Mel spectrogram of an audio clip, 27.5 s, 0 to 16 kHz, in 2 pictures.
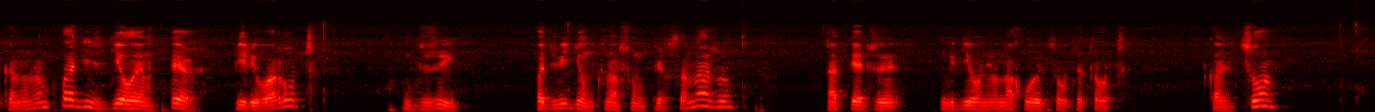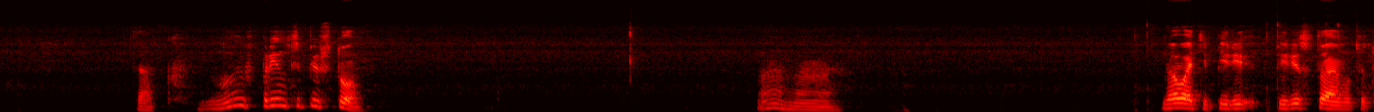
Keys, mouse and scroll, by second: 1.6 r, 4.0 g, 6.8 shift+scroll up 1, 6.9-7.6 shift+middle drag, 10.5 g, 25.2-27.4 drag.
